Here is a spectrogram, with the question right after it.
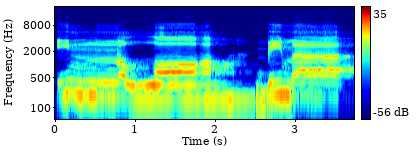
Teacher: نون مشدد پر غنہ کریں گے اور آگے لفظ اللہ کے لام کو پورا ادا کرتے ہوئے کھینچ کر ادا کریں گے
